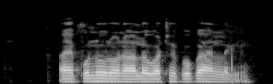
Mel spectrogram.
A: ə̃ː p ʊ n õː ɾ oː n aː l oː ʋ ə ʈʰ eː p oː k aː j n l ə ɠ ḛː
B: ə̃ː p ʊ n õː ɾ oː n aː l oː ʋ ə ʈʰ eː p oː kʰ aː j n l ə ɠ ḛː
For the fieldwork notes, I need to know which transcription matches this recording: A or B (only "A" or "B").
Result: A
